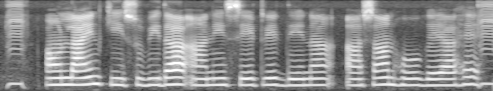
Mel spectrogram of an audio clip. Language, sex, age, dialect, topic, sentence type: Hindi, female, 46-50, Garhwali, banking, statement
